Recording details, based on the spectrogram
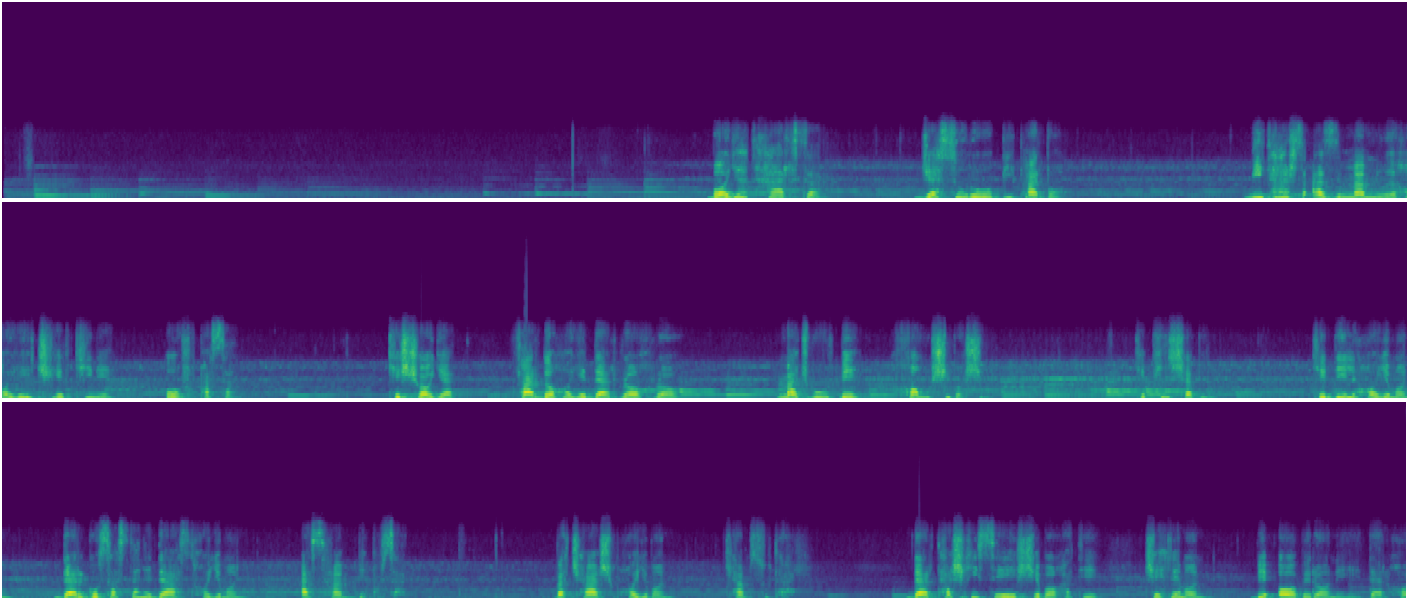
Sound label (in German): harfe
